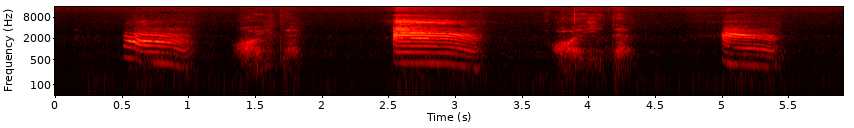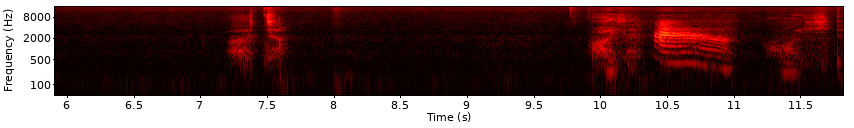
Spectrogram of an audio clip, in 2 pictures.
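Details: A talkative rescued cat named Unagi chats in a string of about eight short, downward-sliding meows over twelve seconds, some clustered in pairs, while a person speaks softly in Japanese between them.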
